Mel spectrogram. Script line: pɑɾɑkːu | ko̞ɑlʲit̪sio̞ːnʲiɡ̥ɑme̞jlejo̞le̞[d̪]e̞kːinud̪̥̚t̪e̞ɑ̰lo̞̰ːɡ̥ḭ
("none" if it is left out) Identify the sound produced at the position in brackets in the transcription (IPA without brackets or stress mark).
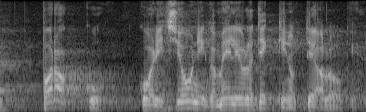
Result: t̪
